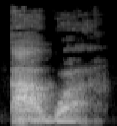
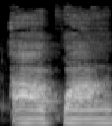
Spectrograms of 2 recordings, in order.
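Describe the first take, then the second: First: The word is said on low tones. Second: The word is said on high tones. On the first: It means character or beans. "simple words that have low tones" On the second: It means to cry. "the high tone akwa is cry"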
